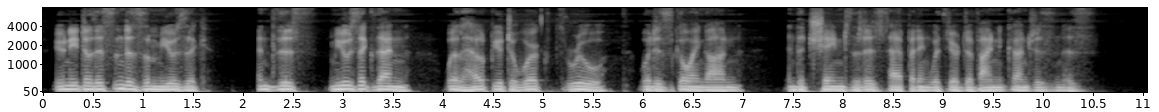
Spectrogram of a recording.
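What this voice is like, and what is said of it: Imitates another person's voice. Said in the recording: “My impression of Deepak”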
